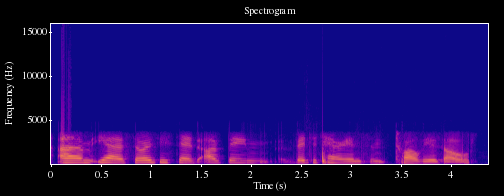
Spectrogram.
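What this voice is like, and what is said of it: Mixed UK and New Zealand accent. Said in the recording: “my accent's a bit muddled up because originally I come from New Zealand. ... I heard the New Zealand in there.”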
